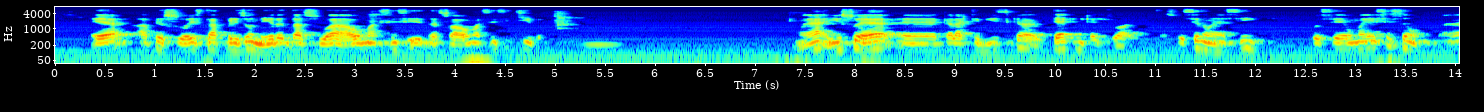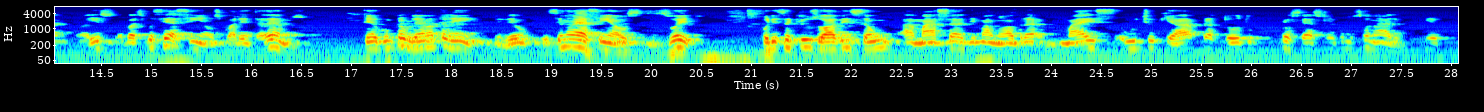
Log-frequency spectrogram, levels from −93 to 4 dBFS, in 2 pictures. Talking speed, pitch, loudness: 150 wpm, 150 Hz, -25 LUFS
